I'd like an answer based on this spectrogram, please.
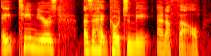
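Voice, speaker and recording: A man with an American accent and a fairly high pitch speaks in a passionate tone. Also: quiet background. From New Jersey, USA. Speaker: sports-talk podcast host. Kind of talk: sports-talk podcast monologue. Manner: passionate, opinionated.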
